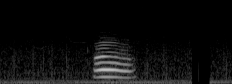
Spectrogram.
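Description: A young woman cries out briefly.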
